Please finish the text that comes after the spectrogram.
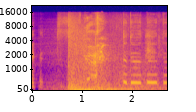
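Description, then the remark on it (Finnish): A sudden, loud explosion bursts in after a brief quiet moment and rumbles on for about a second, followed by short tonal vocal sounds over the fading noise. “Tähän räppi räjähti.”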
